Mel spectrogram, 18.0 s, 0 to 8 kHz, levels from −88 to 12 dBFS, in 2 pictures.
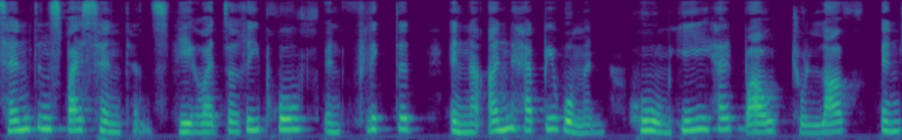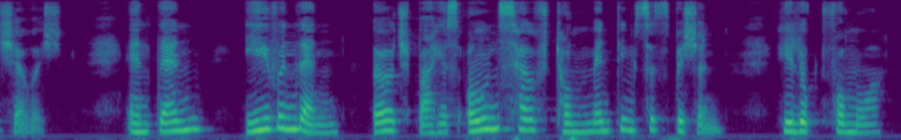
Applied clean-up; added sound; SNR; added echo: none; none; none; none.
